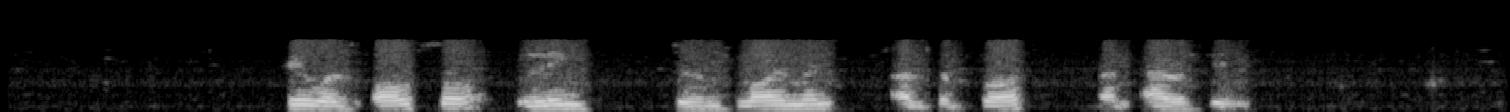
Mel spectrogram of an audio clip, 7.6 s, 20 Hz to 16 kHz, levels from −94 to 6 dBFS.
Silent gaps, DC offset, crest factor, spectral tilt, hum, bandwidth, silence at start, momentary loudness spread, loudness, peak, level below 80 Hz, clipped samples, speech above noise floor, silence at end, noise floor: none; under 0.1%; 16 dB; -13 dB/octave; none; 4.2 kHz; 1.45 s; 10 LU; -21 LUFS; -6 dBFS; -66 dBFS; under 0.1%; 58 dB; 1.3 s; -77 dBFS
